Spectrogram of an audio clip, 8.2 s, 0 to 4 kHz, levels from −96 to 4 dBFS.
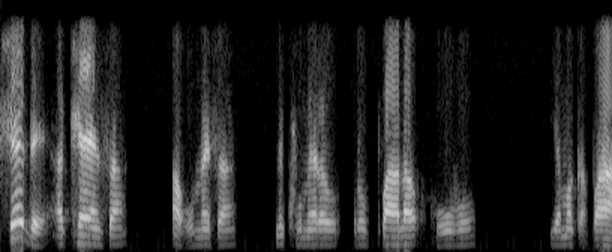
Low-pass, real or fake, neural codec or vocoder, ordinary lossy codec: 3.6 kHz; real; none; none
